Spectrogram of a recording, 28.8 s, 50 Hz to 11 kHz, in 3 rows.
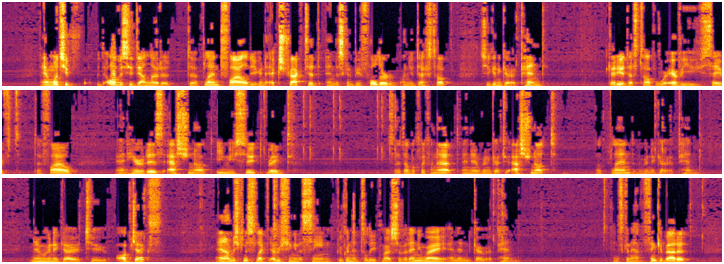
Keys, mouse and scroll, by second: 7.3-28.1 drag, 28.1-28.8 middle drag.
